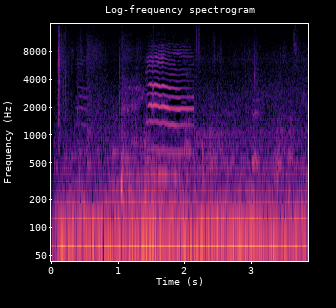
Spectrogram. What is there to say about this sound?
A cat meowing at the Box Shop art studio in San Francisco.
